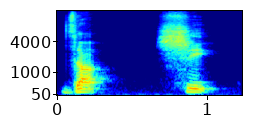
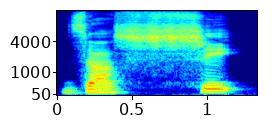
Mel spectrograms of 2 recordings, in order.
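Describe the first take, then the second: First: 雑誌 with the breath stopped dead before the sh; 雑誌 with a silent glottal stop instead of a held sh; wrong model. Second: 雑誌 with the small つ held as a continuous sh; 雑誌 said right, the sh never breaks; correct model. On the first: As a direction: choke off the air in 雑誌 as the mistake. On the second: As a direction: keep the sh in 雑誌 flowing without a stop. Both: Shown as a demonstration. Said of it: "途中で息を止めないでください".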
